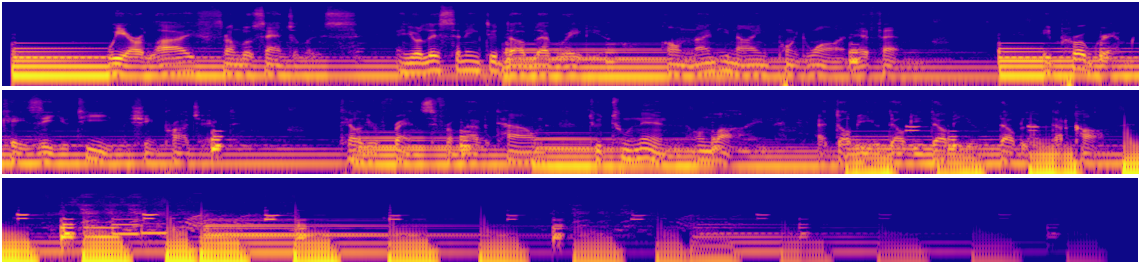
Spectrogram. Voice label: fm drop; kzut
